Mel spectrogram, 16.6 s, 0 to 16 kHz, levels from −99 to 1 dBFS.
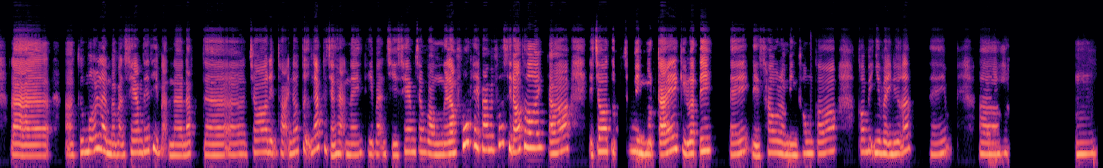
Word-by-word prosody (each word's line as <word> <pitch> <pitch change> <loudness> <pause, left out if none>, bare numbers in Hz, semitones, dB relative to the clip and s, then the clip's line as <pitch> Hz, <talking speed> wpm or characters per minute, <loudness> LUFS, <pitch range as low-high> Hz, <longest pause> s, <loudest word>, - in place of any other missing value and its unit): Là, 195 -1 +2 0.2
à, 205 - -5
cứ 245 - -2
mỗi 260 +4 +1
lần 280 -7 +4
mà 210 - -1
bạn 205 -1 -3
xem 240 +3 -1
thế 260 +2 -1
thì 320 - +2
bạn, 205 -6 -5
ờ, 195 0 -1
đặt 215 +2 0 0.2
ờ, 200 -1 -1
ờ 210 +1 -5
cho 250 +2 -3
điện 240 -1 -2
thoại 220 -2 -5
nó 240 +3 0
tự - - -4
ngắt 305 +5 +1
đi 295 - -1
chẳng 195 +2 +1
hạn 215 -1 0
này, 205 +2 -3
thì 220 -2 -4
bạn 215 0 -5
chỉ 200 -2 -3
xem 255 +4 -1
trong 250 -1 -4
vòng 210 -2 +1
15 225 +2 +4
phút 410 - +5
hay 365 - +5
30 295 -2 +1
phút 410 - +1
gì 320 - +5
đó 255 +2 +5
thôi. 330 -2 +5
Đó, 245 +6 +2 0.3
để 210 - -3
cho 260 +4 +5
tập 260 -1 -5
cho 275 - -9
mình 235 -4 +5
một 215 -1 +2
cái 235 +8 +6
kỷ 235 - 0
luật 225 +2 +3
đi, 275 +1 +5 0.3
đấy, 225 +5 -2
để 190 -2 +1
sau 240 -1 -1
là 220 -2 +1
mình 200 -1 +2
không 230 0 0
có 235 +4 -3 0.3
có 250 0 -4
bị 260 - -2
như 240 - +4
vậy 225 -2 +3
nữa. 225 +7 +1 0.3
Đấy, 215 +2 -3 0.5
ờ. 215 -1 -1 1.3
Ừm. 220 +1 0
230 Hz, 235 wpm, -23 LUFS, 210-260 Hz, 1.3 s, cái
